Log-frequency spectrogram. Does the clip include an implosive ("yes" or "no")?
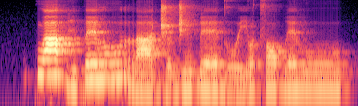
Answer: yes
